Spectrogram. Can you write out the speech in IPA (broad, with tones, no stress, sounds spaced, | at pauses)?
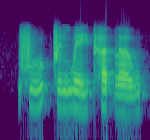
f uː˨˥ k̚ f ɪ˨˧ ŋ w e˨ j pʰ ɐ˧ t̚ l ɐ˨˧ w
